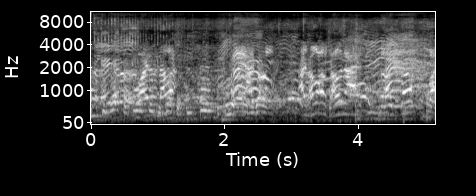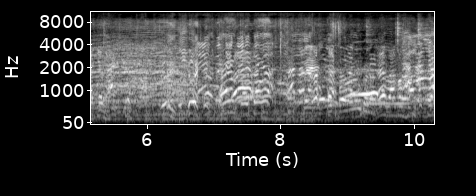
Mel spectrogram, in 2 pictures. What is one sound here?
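Several men shout and cheer loudly close by, many at once.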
